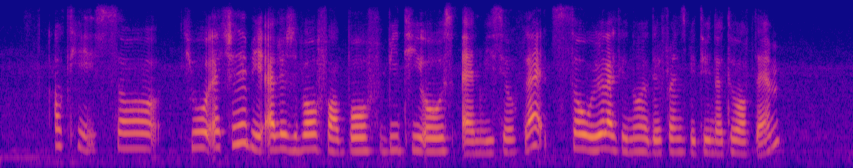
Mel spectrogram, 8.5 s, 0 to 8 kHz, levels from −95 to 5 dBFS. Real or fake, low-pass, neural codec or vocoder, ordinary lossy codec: real; 7.2 kHz; none; Opus, 32 kbps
